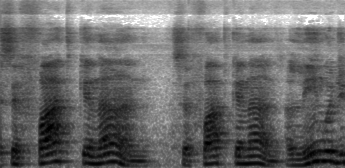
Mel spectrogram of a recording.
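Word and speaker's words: שפת כנען: os irmãos terem uma noção de como se pronuncia, que é Sefat Kenan, Sefat Kenan, a língua de Canaã.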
